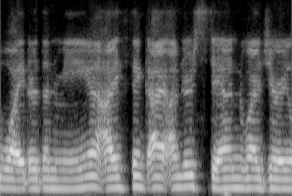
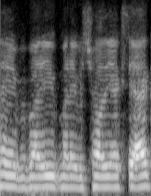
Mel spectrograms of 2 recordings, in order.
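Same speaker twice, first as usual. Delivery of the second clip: put-on British accent; 4 dB louder than usual. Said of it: "pretend to have a British accent".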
